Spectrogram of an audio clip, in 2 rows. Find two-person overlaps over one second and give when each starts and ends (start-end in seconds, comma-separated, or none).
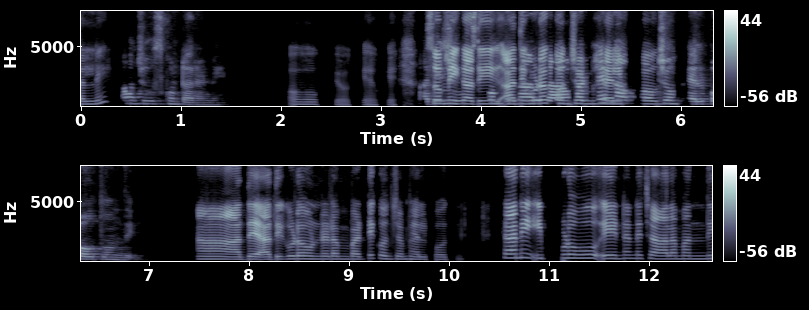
3.5-5.8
